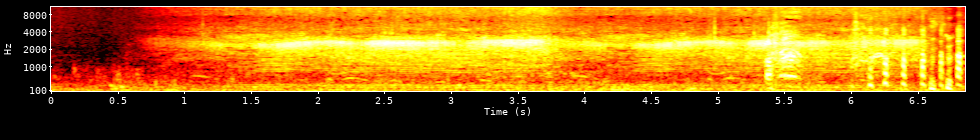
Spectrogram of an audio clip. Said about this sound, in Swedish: Ja, det är en delfin Nej. faktiskt.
